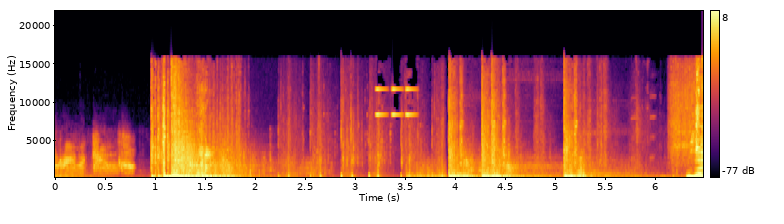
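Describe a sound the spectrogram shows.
A rifle fires sharp shots in short bursts.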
